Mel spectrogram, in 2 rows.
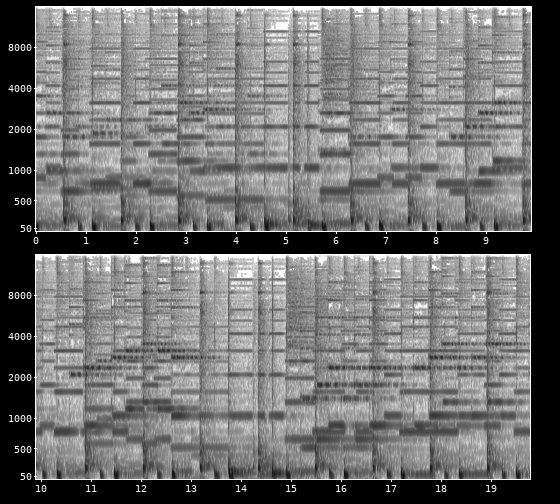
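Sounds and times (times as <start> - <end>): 
beat music: 0.0 - 19.7.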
